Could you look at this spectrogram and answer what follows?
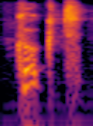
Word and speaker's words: cooked: going to be um cooked okay so instead of saying cook it so adding that e sound let's take that out so uh cooked over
